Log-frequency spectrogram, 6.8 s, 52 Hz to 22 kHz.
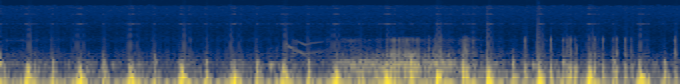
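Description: Steady, regular heartbeat with paired thumps at about 118 beats a minute, somewhat fast, after a breath hold.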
